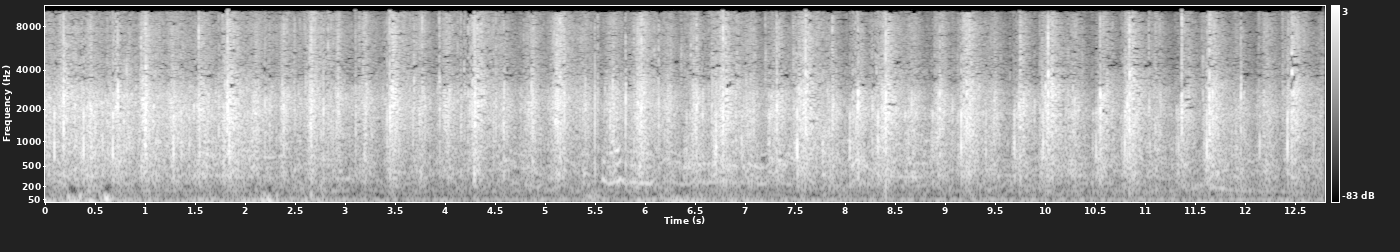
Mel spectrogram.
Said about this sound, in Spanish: Una Carolina emocionada en estos momentos. Que estos aplausos quieren consolar.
